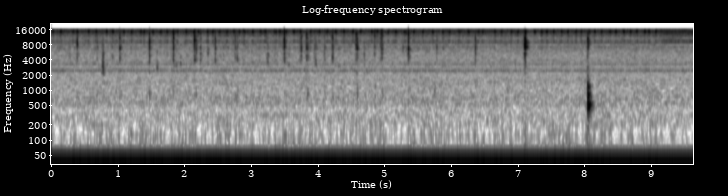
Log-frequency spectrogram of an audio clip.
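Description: Small, faint clicks of a precision screwdriver bit turning the screws in the handle scale of an Ontario Rat-1 folding knife, followed by a single louder knock about eight seconds in as the screwdriver is set down on the cloth-covered table. A steady background hiss runs underneath.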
